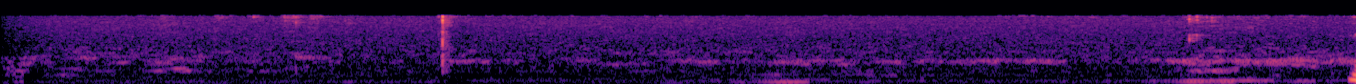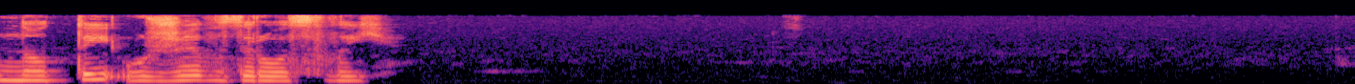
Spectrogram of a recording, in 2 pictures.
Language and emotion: Russian, neutral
